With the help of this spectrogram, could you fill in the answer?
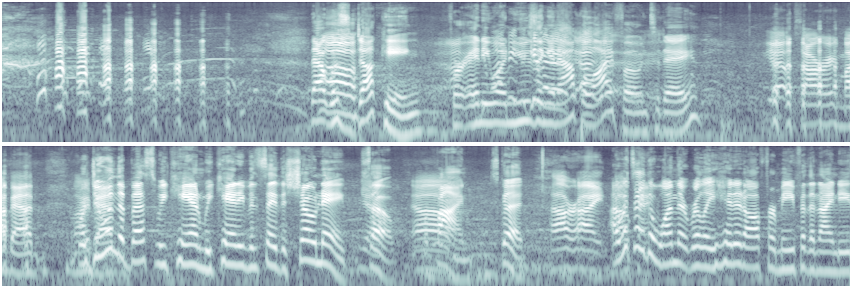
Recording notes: We are coming to you LIVE from Comicpalooza 2021 with a show from the floor. The audio isn't up to our usual standard since it was recorded on the convention floor next to other panels.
